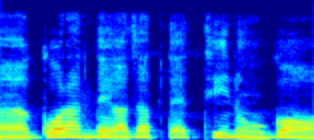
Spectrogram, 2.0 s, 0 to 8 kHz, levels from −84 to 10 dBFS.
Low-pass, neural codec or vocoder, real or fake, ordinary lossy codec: 7.2 kHz; vocoder, 44.1 kHz, 128 mel bands, Pupu-Vocoder; fake; none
